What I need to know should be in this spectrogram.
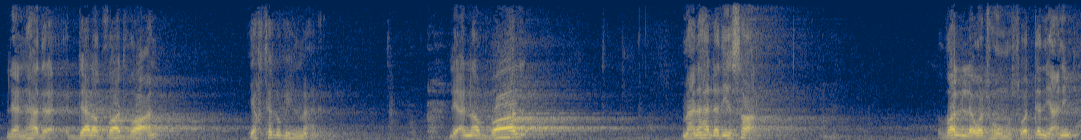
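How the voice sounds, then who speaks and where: A man with a Najdi Saudi accent teaching a religious text to a class, explaining deliberately and putting questions to his students. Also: medium pitch, darkish tone. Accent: Najdi Saudi Arabic. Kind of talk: classroom lecture explaining a book. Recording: echoey hall with long reverb.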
